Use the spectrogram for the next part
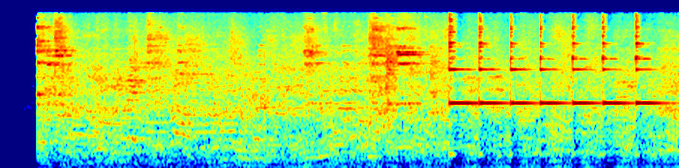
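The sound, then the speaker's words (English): Glass clinks in a toast ring out as about seven quick, evenly spaced chimes with a lingering bright tone, rising over a steady murmur of crowd chatter that fills the background. “would play the raise your glass sound.”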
